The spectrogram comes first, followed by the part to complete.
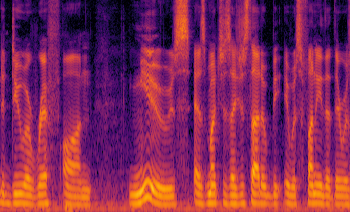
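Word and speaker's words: μ's: letter mu yes because his mu apostrophe s is pronounced muse and i need you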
